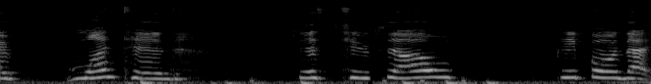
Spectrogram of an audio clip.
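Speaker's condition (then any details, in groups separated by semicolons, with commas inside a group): Cerebral palsy; uses crutches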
